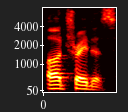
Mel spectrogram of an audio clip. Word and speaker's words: Atreides: Hey, Roka, Atreides is pronounced Atreides.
